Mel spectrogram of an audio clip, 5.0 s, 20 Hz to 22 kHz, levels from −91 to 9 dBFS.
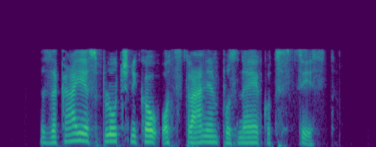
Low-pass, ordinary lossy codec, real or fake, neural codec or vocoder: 5.4 kHz; AAC, 32 kbps; fake; vocoder, 44.1 kHz, 80 mel bands, Vocos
